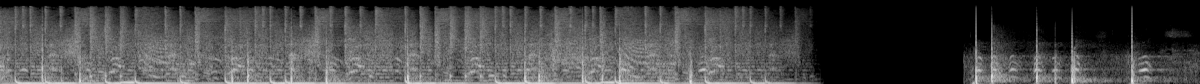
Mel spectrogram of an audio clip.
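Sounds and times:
boxing gloves slapping mitts: 0.0s - 1.2s, 2.3s - 4.3s, 9.7s - 11.5s.

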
